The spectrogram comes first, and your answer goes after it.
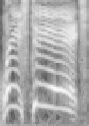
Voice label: come on then, Scotsman; speech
